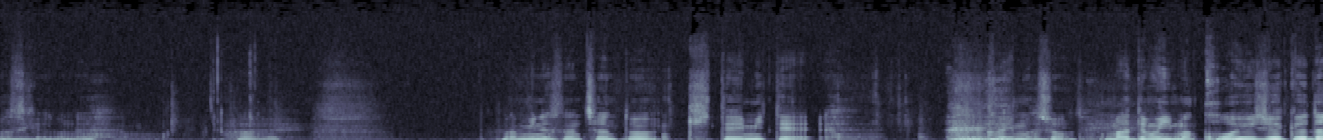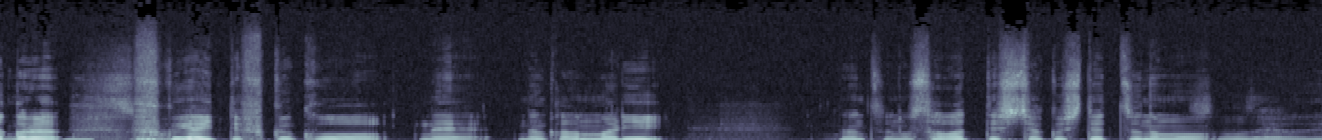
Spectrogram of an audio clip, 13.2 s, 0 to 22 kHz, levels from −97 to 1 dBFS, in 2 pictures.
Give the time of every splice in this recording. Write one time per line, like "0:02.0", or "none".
none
